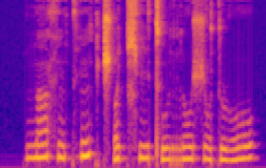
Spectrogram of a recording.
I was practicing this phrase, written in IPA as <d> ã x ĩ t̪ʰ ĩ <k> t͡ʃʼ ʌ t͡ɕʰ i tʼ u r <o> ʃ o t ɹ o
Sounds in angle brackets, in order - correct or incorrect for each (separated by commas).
incorrect, correct, correct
